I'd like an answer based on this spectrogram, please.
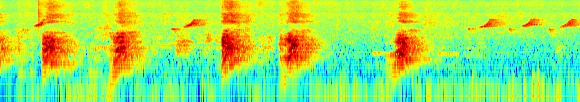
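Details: Leo, a pet German Shepherd, excited by his new coronavirus-shaped squeaky ball, barks five times. Each bark is loud and rough, spaced about a second apart. Faint high chirps, likely birds, sound in the background.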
